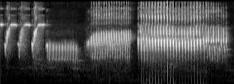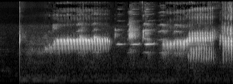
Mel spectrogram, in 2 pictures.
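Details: Canary song played to stir silent birds into singing: a few sharp falling notes, then bursts of buzzy trills and rolls broken by short pauses, with a faint low hum in the background.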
